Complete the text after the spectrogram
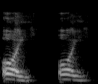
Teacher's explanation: From a low back to a high front position for oi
